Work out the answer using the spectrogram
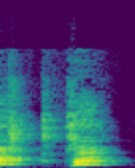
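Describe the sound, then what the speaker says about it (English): Two quick, close barks from a dog, the second louder and sharper, with nothing else around them. "It appears I have to let these dogs out so they can chase the squirrels"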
